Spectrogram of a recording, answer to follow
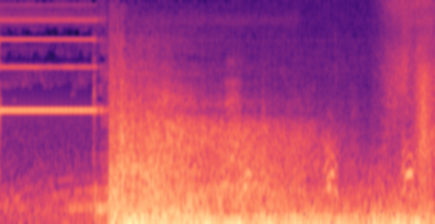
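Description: A high, steady electronic tone for about a second, then a loud explosion sound effect with a deep rumble that slowly dies away under scattered crackles, and a second burst near the end.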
